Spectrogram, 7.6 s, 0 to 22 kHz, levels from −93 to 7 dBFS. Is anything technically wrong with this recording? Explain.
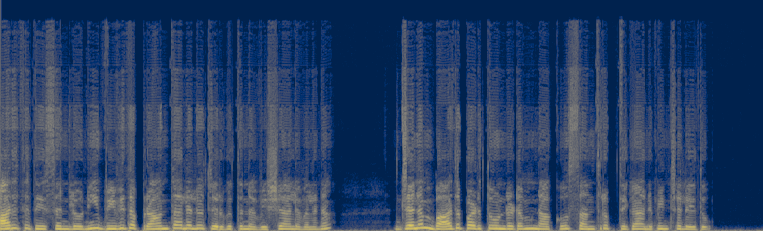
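Yes. Throughout the speech the tone is grainy and rough, with a noisy fizz, while the top end still reaches about 20.2 kHz. This is likely Opus compression in its music (CELT) mode, filling starved bands with noise at a rate that fits roughly 16 kbps.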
